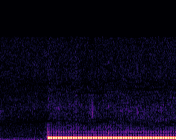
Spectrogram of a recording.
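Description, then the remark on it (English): A telephone tone cuts in abruptly after a short quiet moment as a call is placed to someone at random, and holds as one loud, steady electronic hum to the end, with no talking. “So we're going to call someone at random.”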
